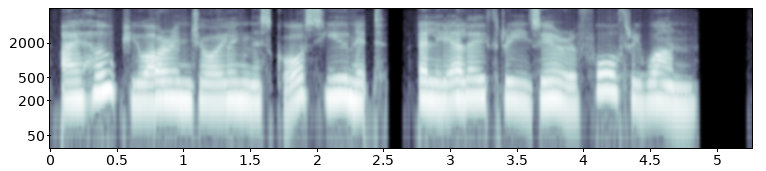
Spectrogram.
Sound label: synth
